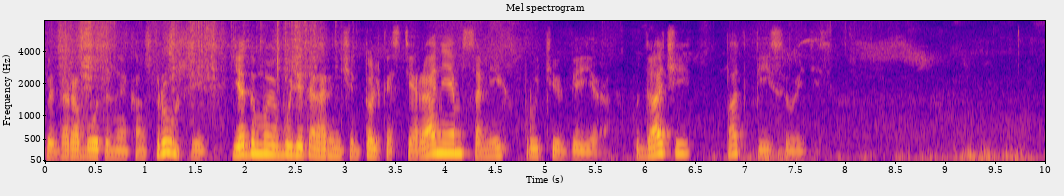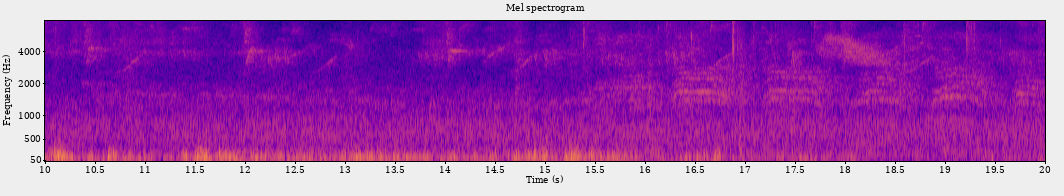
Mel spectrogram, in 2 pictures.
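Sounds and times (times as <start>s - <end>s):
birds chirping: 0.0s - 20.0s
wind on microphone: 6.6s - 17.7s.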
